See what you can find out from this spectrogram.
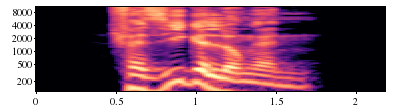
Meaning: plural of Versiegelung
- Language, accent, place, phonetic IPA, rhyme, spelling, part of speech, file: German, Germany, Berlin, [fɛɐ̯ˈziːɡəlʊŋən], -iːɡəlʊŋən, Versiegelungen, noun, De-Versiegelungen.ogg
